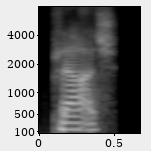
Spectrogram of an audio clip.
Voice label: "plage", Indian; Dictionary

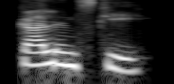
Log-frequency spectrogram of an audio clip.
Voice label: "kolinsky", Indian

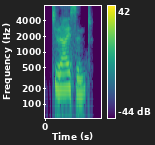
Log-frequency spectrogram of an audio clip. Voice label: "chrysanth", Indian

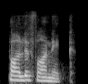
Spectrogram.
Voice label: "Polyphonic", Indian; Dictionary

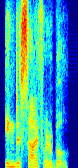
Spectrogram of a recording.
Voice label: "indecipherable", Indian

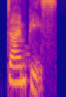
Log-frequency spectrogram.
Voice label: "timepiece", Indian

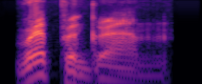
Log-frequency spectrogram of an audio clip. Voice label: "reprogram", British

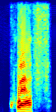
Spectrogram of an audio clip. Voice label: "quaff", American

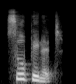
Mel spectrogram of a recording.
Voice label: "supinate", Indian

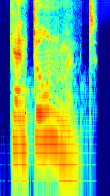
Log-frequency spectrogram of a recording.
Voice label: "cantonment", Indian

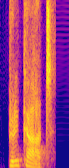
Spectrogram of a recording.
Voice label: "precut", Indian; Dictionary

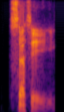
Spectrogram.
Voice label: "settee", British

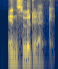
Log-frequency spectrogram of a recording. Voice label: "enzootic", American

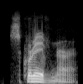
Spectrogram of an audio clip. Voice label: "scrivener", American

